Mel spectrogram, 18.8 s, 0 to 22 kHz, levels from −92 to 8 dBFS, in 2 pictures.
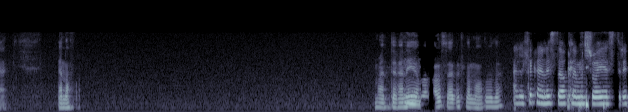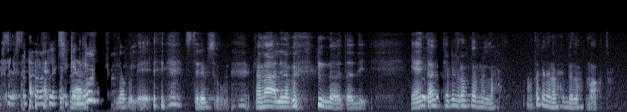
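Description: Between 6.31 and 6.55 s the speech dips by about 25 dB, likely speech suppressed in double talk: the echo canceller, faced with both ends talking, turned down the local talker along with the loudspeaker echo. From 7.89 to 7.95 s a faint echo leak appears, a copy of the far talker delayed by 213 ms at about 25 dB below the speech, likely residual loudspeaker pickup the canceller failed to remove. The worst double-talk suppression runs from 8.45 to 11.13 s, with the speech falling as much as about 40 dB. Within and just after it, the same 213 ms echo leaks through at 8.58–8.77, 9.49–9.71, 10.68–10.74 and 11.08–11.18 s, at about 20 to 30 dB below the speech. A brief dip of about 15 dB follows at 15.99–16.09 s.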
